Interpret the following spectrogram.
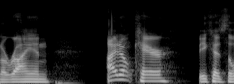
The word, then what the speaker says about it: Orion: Orion browser.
